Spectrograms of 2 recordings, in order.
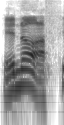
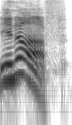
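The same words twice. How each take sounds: First: Crowd shout. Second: Louder crowd shout. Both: Acted. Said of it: "cried some".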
